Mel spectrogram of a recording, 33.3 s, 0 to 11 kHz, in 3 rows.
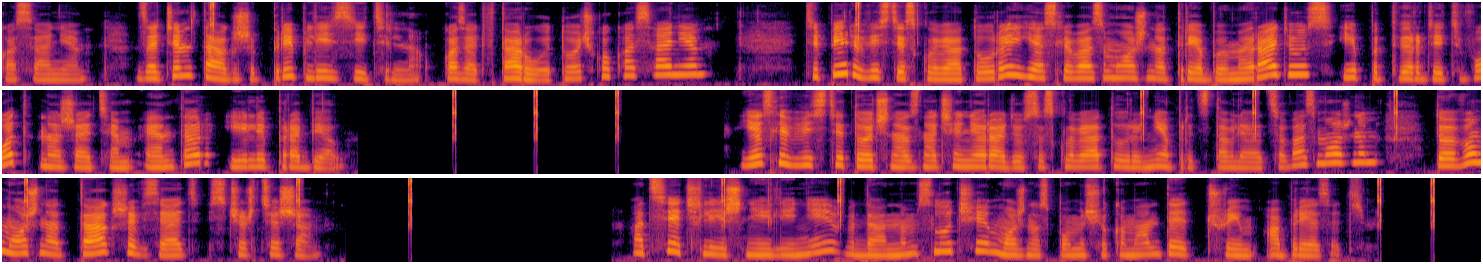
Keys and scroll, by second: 9.4 2, 11.7 Return, 18.4 c, 18.8 space, 30.0 t, 31.9 space.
